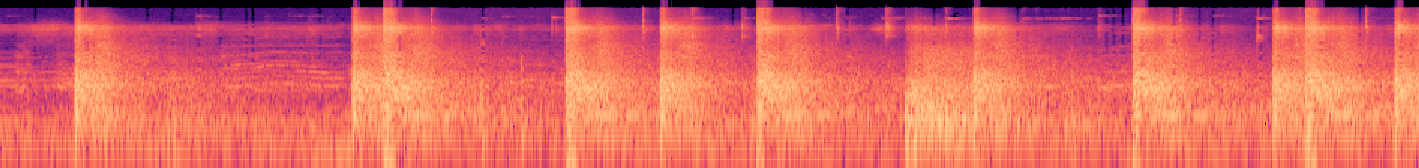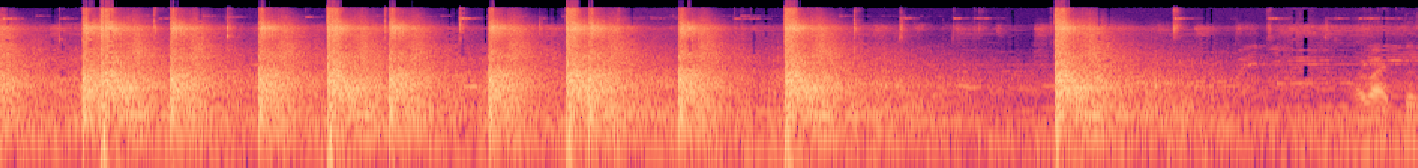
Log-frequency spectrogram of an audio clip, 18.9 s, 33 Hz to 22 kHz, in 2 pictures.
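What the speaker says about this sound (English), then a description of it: "I'm gonna shoot again." A SAR9 pistol fires a string of about twenty loud, sharp shots, close by, in an uneven rhythm with short gaps between groups and a longer pause near the end.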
